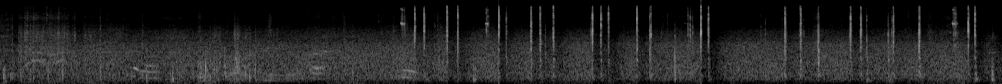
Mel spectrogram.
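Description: Ratchet strap being tightened down: from about four seconds in, a run of sharp, irregular clicks, several a second, over a steady outdoor hiss.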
